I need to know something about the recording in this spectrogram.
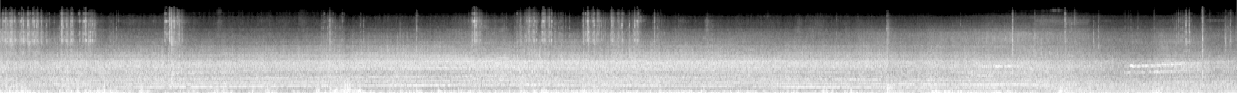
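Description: Wind buffets loudly against a moving rider.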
